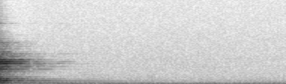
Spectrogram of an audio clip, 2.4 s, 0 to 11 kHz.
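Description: An electric guitar note played through a Boss ME-70 multi-effects pedal fades out within about half a second, leaving only a faint steady hum. The delay is set to its long 1000–6000 ms range, so no repeat comes back yet.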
